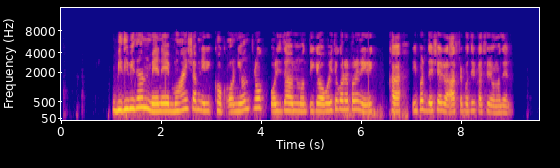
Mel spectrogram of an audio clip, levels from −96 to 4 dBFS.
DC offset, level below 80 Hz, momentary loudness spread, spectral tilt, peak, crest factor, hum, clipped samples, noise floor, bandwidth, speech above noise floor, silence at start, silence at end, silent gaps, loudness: under 0.1%; -54 dBFS; 12 LU; -5 dB/octave; 0 dBFS; 14 dB; none; under 0.1%; -77 dBFS; 7.6 kHz; 62 dB; 1.05 s; 0.6 s; none; -16 LUFS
